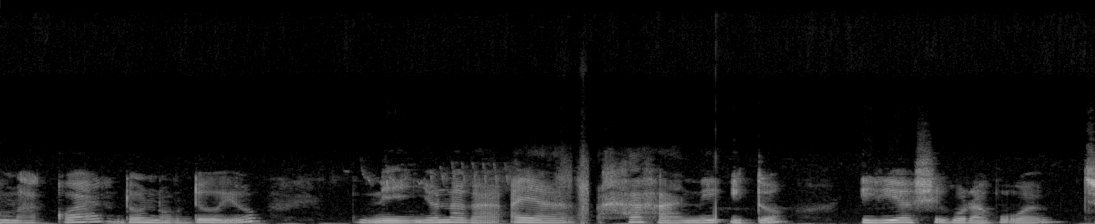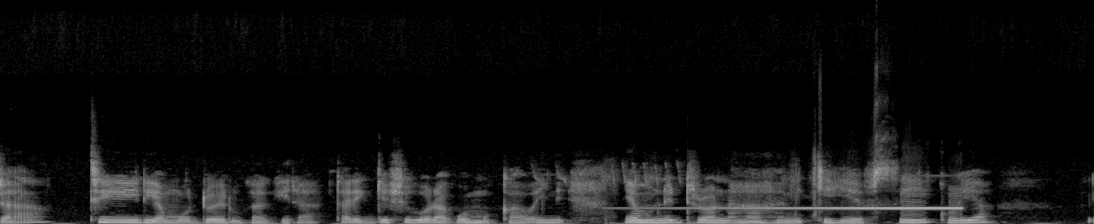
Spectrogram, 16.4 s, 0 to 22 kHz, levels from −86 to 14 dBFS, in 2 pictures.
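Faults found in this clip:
Loudspeaker feedback squeal, 12.72–15.46 s. Steady 1.6 kHz tone swells over about two seconds, ending a few dB above the speech. Probable component: open mic picking up its own loudspeaker; loop gain exceeds unity at 1.6 kHz and self-sustains.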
